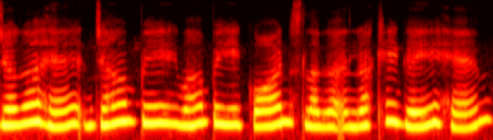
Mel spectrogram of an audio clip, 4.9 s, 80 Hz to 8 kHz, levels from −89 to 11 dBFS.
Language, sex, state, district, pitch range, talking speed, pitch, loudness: Hindi, female, Uttar Pradesh, Lalitpur, 300-360 Hz, 145 wpm, 325 Hz, -12 LUFS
